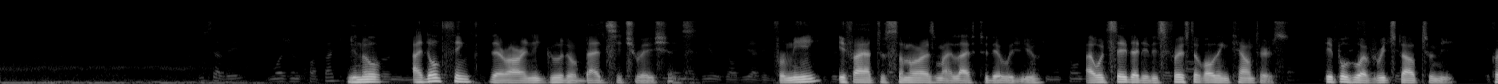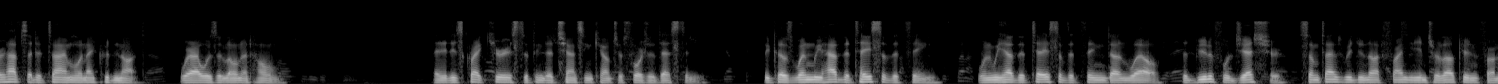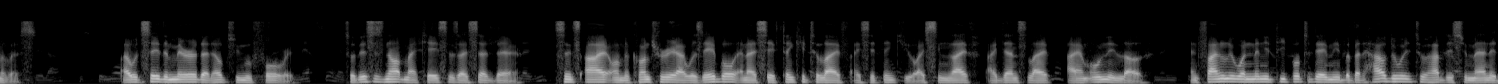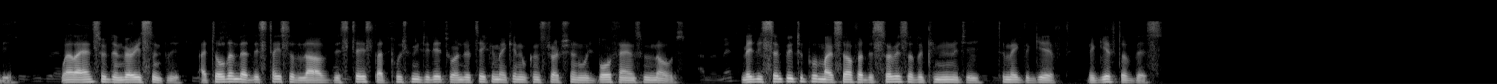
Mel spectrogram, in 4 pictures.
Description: audio-to-audio speech-translation video-to-audio voice-preserving
Hibiki: High-Fidelity Simultaneous Speech-To-Speech Translation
